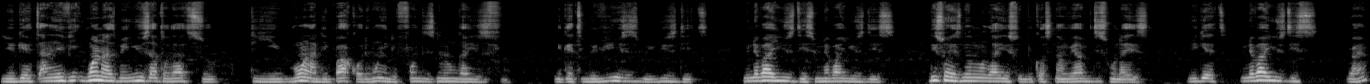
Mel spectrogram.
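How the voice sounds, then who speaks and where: At a very fast pace, a man with a fairly high pitch talks in a dark, mellow, somewhat breathy tone with ordinary pitch variation. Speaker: forex trading tutor. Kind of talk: screen-share trading tutorial. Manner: casual, rambling self-questioning.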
